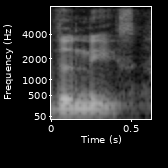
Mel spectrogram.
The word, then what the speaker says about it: Daniss: Yeah, I saw the spelling, but it's pronounced Denise.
